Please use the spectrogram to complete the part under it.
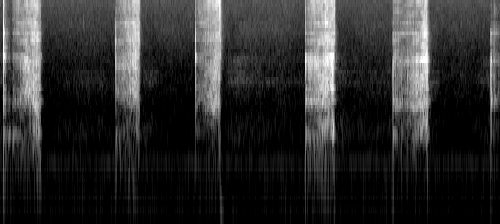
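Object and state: Wooden chopping board scratched.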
